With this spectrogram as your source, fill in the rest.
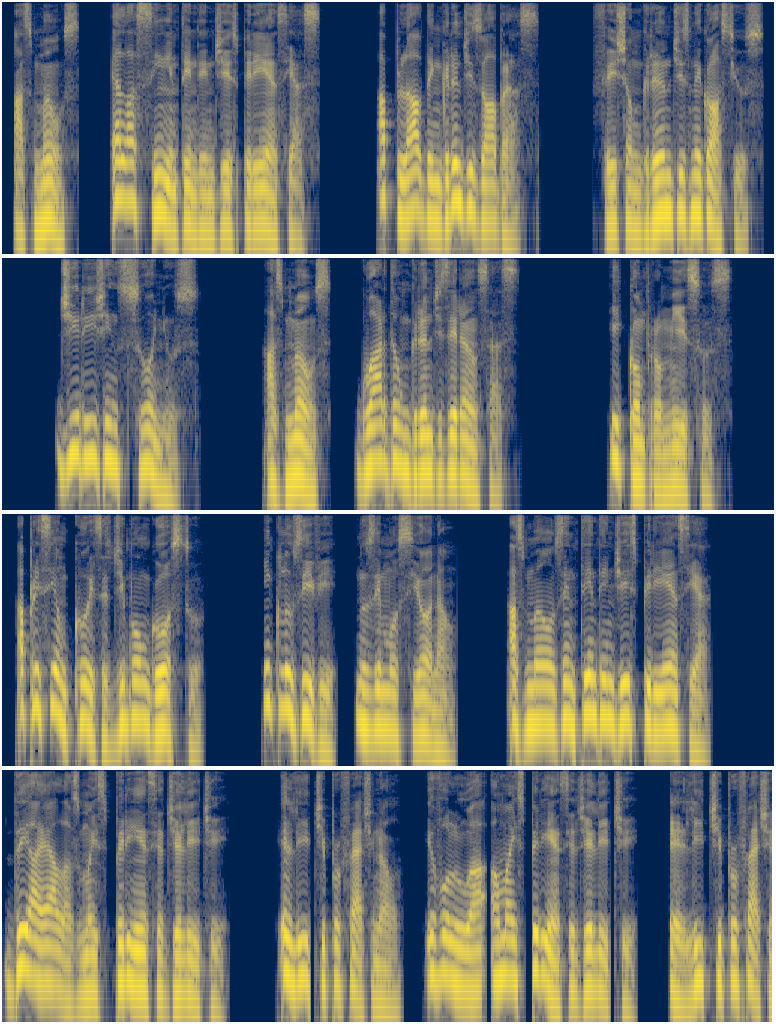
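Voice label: Corporate Portuguese Brazilian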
